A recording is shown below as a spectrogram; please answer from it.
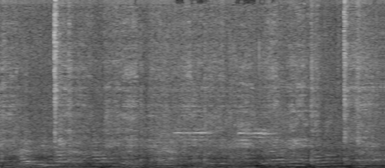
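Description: A pabda fish curry with potato and tomato is stirred and sautéed in a pan, giving a steady soft sizzle with occasional scraping and clinking of a utensil, up close.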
